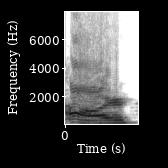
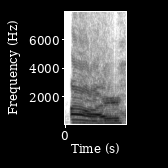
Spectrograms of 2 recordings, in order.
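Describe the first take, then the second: Both takes have the same delivery.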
